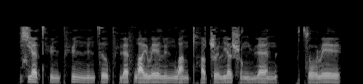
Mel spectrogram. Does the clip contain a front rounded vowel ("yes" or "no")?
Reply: yes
